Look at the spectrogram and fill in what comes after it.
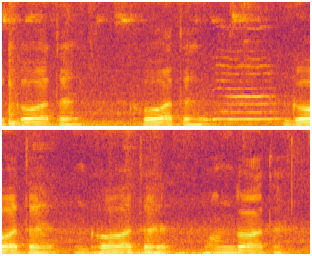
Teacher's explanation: क वर्ग का उच्चारण कहाँ से होता है? अगर ये पूछेगा तो कंठ से होता है।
